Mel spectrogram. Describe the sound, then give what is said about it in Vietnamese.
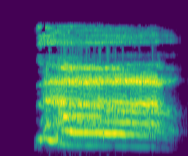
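Two men scream in pain and terror in one sustained, strained wail of about two seconds. The cry is loud, harsh and rich in overtones, with no talk around it. “Hai người thê lương kêu to, có đau nhức, nhưng nguyên nhân càng nhiều là xuất phát từ sợ hãi.”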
